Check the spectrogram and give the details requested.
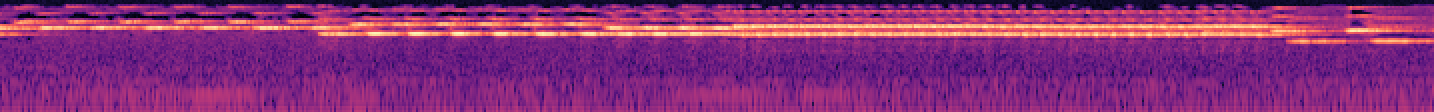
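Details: Green canary song: long pure high whistles and fast rolling trills, switching pitch from phrase to phrase, with a sustained buzzy roll in the middle, on a quiet background.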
